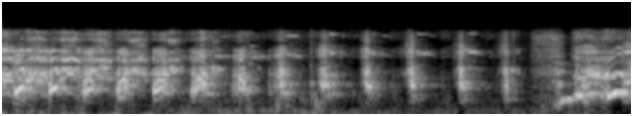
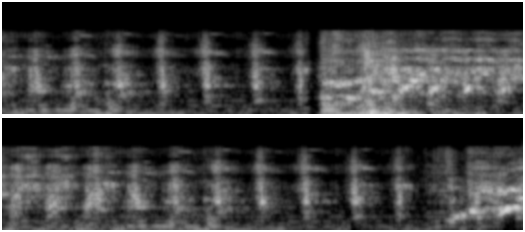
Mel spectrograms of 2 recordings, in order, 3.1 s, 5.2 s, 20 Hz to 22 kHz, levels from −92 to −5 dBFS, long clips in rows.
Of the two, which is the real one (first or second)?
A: first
